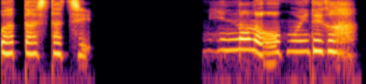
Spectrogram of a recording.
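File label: BREAK Japanese, Voice; GF Alarm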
